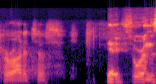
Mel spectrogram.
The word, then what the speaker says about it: Herodotus: So the first one okay um Herod is it Herodotus? I'm going to mispronounce some stuff here too. So that's correct. Heroditus.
